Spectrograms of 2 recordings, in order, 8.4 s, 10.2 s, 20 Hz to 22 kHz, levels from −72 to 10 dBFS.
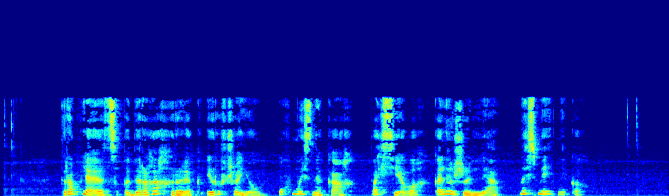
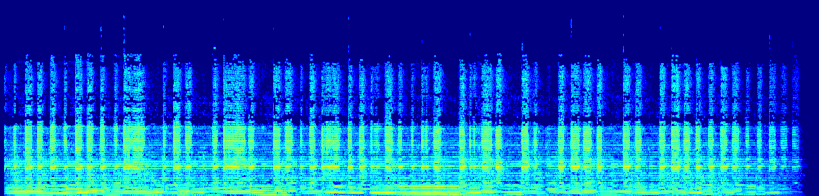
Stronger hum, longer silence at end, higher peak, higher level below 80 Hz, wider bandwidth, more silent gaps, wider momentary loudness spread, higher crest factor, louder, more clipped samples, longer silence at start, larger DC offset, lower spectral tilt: neither; first, 1.05 s vs 0.2 s; first, 0 dBFS vs -4 dBFS; about the same, -52 dBFS vs -54 dBFS; second, 11.5 kHz vs 16.5 kHz; neither; first, 10 LU vs 5 LU; about the same, 18 dB vs 18 dB; about the same, -17 LUFS vs -19 LUFS; neither; first, 0.75 s vs 0.05 s; neither; first, -3.5 dB/octave vs 0 dB/octave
